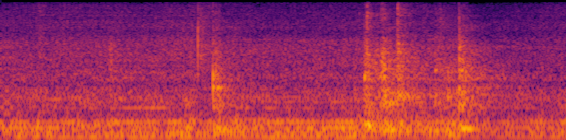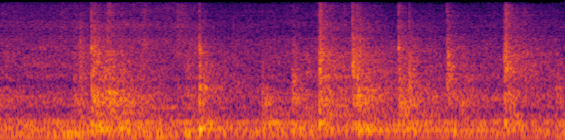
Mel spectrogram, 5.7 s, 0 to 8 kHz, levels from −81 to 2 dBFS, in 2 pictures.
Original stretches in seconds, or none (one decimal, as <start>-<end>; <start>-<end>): 1.1-2.1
